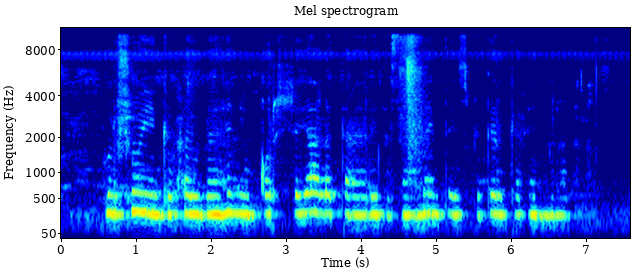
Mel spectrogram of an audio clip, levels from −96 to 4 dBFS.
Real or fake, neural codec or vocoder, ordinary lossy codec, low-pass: fake; vocoder, 48 kHz, 128 mel bands, Vocos; none; 9.9 kHz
